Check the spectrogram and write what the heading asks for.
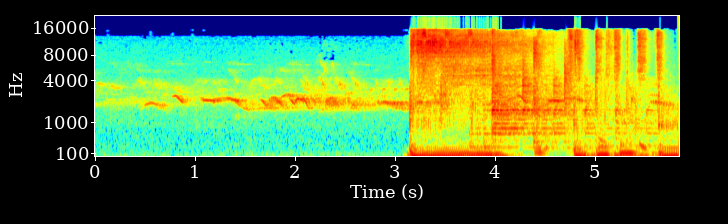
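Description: Birds chirp and twitter in quick, overlapping calls over a quiet background for about three seconds, then a sudden loud, dense burst of music abruptly takes over and drowns them out.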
